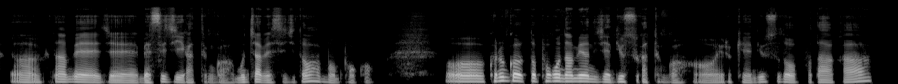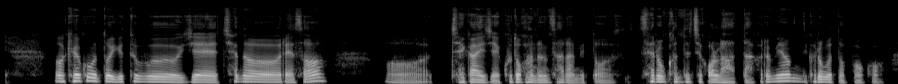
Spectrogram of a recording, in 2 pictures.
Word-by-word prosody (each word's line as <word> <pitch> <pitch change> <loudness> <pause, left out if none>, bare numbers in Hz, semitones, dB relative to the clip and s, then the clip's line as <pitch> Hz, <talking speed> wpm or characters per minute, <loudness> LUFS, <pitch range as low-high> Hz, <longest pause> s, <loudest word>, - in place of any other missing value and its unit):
어 105 -1 -1
그다음에 115 0 +1
이제 95 -2 0
메시지 110 +4 +2
같은 100 -2 -8
거 80 - -10
문자 110 +3 +1
메시지도 100 +6 -3
한 140 -4 -5
번 90 -5 -5
보고 - - -12 0.7
어 135 0 +3
그런 165 +5 +2
것도 155 -2 +5
보고 155 0 +4
나면 145 -2 +5
이제 115 -1 0
뉴스 130 -2 -1
같은 110 +1 -8
거 90 -3 -9
어 90 0 -5
이렇게 95 0 -7
뉴스도 115 -1 -2
보다가 110 - -2 0.8
어 145 - +3
결국은 150 +2 +4
또 135 - +6
YouTube 125 -3 +2
이제 105 -2 +2
채널에서 125 +2 +2 0.6
어 - - -6 0.3
제가 110 -1 +1
이제 95 -1 -1
구독하는 115 -5 0
사람이 90 -4 -4
또 90 -1 -6 0.3
'새로운 130 -3 +1
컨텐츠가 115 -2 -3
올라왔다.' 95 -3 -1
그러면 145 +3 +1
그런 125 -2 +2
것도 105 -4 -1
보고 - - -9
115 Hz, 335 characters per minute, -25 LUFS, 100-130 Hz, 0.8 s, 또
